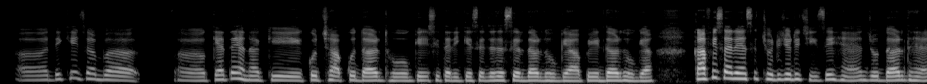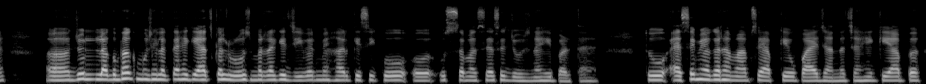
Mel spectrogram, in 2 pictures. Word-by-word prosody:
अ, 200 +2 -13
देखिए 240 +5 -10
जब 245 -4 -7
अ, 190 0 -9 0.3
कहते 220 +4 -2
हैं 255 - 0
ना 200 -2 -3
कि 185 -1 -4
कुछ 200 -2 -3
आपको 195 +1 -2
दर्द 180 -1 0
हो 175 -1 -3
किसी 185 0 -5
तरीके 175 -1 -3
से, 180 +2 -4
जैसे 180 +1 0
सिर 180 0 +1
दर्द 180 -1 +1
हो 170 - -1
गया, 165 0 -1
पेट 175 +1 -3
दर्द 180 +1 +3
हो 175 -2 -1
गया। 165 0 -1 0.4
काफ़ी 255 +5 +6
सारे 275 -3 +4
ऐसे 255 +1 -1
छोटी-छोटी 240 0 -1
चीज़ें 220 +1 -4
हैं 195 -1 -5
जो 195 0 -2
दर्द 190 +2 +1
है 180 -2 -2 0.5
अ, 195 0 +3
जो 240 +5 +4
लगभग 235 +2 +5
मुझे 235 -1 +3
लगता 225 0 +2
है 230 0 +4
कि 225 - +2
आजकल 230 +2 +2
रोज़मर्रा 210 0 +2
के 220 +1 +4
जीवन 200 +2 -2
में 205 - -1
हर 195 0 -2
किसी 205 0 -2
को 195 +1 0
अ, 175 - -9 0.2
उस 195 -1 +2
समस्या 185 0 -2
से 200 +1 -2
जूझना 170 -2 -4
ही 175 +1 -2
पड़ता 150 0 -7
है। 155 -1 -12 0.5
तो 205 -1 +3
ऐसे 215 +6 +3
में 235 -1 +5
अगर 215 -1 +4
हम 205 -3 +1
आपसे 185 +2 -1
आपके 180 +1 -1
उपाय 170 -2 +1
जानना 170 -1 -3
चाहें 175 +1 -4
कि 190 +2 -2
आप 180 -1 0
195 Hz, 220 wpm, -25 LUFS, 180-215 Hz, 0.5 s, काफ़ी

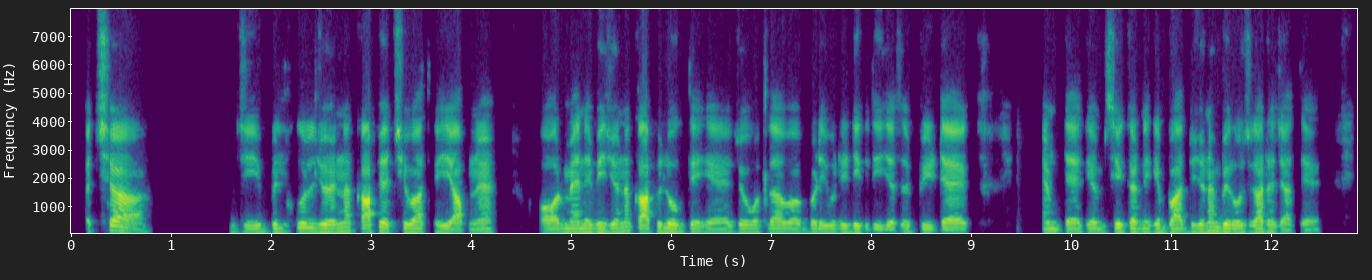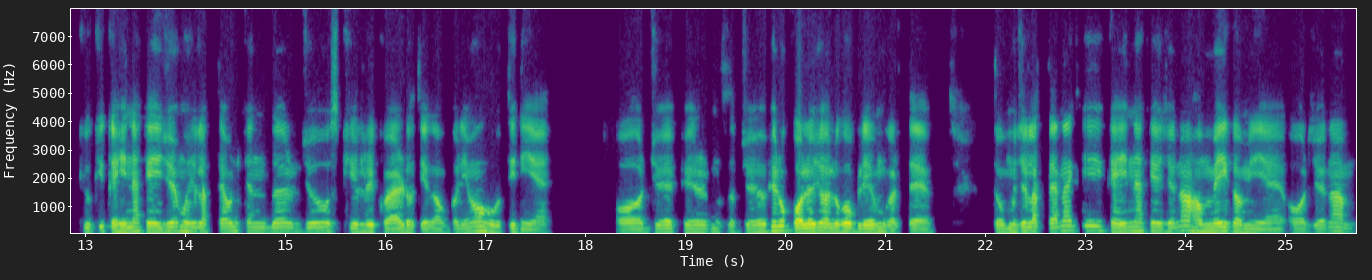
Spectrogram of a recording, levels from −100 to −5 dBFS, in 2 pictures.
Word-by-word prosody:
अच्छा। - - +3 0.8
जी 115 +1 -5
बिल्कुल, 130 +2 -2
जो 130 0 +3
है 125 - +3
ना 140 +2 -1
काफ़ी 150 - +6
अच्छी 135 -1 -1
बात 120 -2 +2
कही 115 0 -2
आपने 105 +2 -2 0.5
और 110 +1 +2
मैंने 120 +2 +1
भी 135 +2 0
जो 130 - -1
है - - -3
ना 145 - -1
काफ़ी 115 +3 +6
लोग 130 -1 +2
देखे 110 0 -3
हैं 115 +1 -5
जो 120 0 -3
मतलब 115 -3 -2
बड़ी-बड़ी 115 0 -2
डिग्री 115 -2 -3
जैसे 115 +1 -3
बीटेक, 110 -1 +1 0.8
एमटेक, 110 0 -2
एमसीए 115 +3 0
करने 120 -2 0
के 130 +2 -2
बाद 110 - +4
भी 120 - -5
जो 125 - 0
है - - -4
ना 145 - 0
बेरोज़गार 120 -1 +1
रह 120 - -2
जाते 100 -1 -5
हैं 100 0 -8 0.5
क्योंकि 130 +3 -5
कहीं 135 +1 +5
न - - +1
कहीं 140 -1 +5
जो 145 - +3
है 145 - +1
मुझे 145 -2 +1
लगता 135 -1 -2
है 140 - +2
उनके 145 0 -5
अंदर 140 0 -3
जो 145 +1 0
स्किल 135 -2 -4
रिक्वायर्ड 120 -1 +2
होती 120 - -3
है 115 - 0
कंपनी 115 +3 -4
में 150 +2 0
होती 125 -4 0
नहीं 105 -4 -4
है 95 0 -4 0.8
और 110 +1 0
जो 120 +1 -6
है 125 - +2
फिर 125 0 -2
मतलब 115 0 -10
जो 120 0 -2
है 130 - +3
फिर 160 +2 +3
वो 170 - +5
कॉलेज 135 +1 +8
वालों 135 -2 +4
को 140 - +7
ब्लेम 125 +1 +2
करते 110 -3 -3
हैं, 105 +1 -5 0.6
तो 125 0 -1
मुझे 130 +2 0
लगता 145 -1 0
है 140 - +1
ना 170 +1 +1
कि 165 0 -3
कहीं 135 -1 +3
न 150 0 0
कहीं 145 -1 0
जो 140 - -2
है 140 - -4
ना 170 - +5
हम 130 - +3
में 140 +2 +3
ही 150 - +5
कमी 125 -4 0
है 110 +1 -4
और 115 -1 -6
जो 120 - -8
है 125 - -3
ना 150 0 +1
125 Hz, 225 wpm, -21 LUFS, 115-140 Hz, 0.8 s, कॉलेज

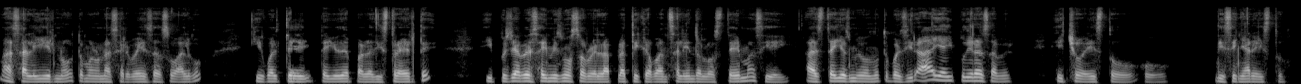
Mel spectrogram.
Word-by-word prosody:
a - - +1
salir, 135 -1 +2
¿no? 135 +5 -5
Tomar 135 -4 -5
unas 130 -2 -1
cervezas 125 -2 -2
o 130 - -3
algo 125 +1 -5 0.5
que - - -6
igual 135 -1 -2
te 135 0 +1
te - - -3
ayude 135 +1 +1
para 120 -2 -2
distraerte 125 +2 0 0.4
y, 150 - -5
pues 145 -1 -3
ya 155 -1 +6
ves, 150 0 +4
ahí 150 - +5
mismo 145 0 +1
sobre 125 -2 +2
la 125 0 +3
plática 130 -1 0
van 125 -1 -1
saliendo 130 +2 +1
los 120 -3 -2
temas 155 +5 -1
y 120 - -2
ahí 110 +4 -10
hasta 130 +3 +4
ellos 145 -1 +4
mismos, 140 -2 -1
¿no?, 140 - -4
te - - -8
pueden 145 -2 0
decir: 150 +4 -3
"Ay, 205 -1 +4
ahí 185 0 0
pudieras 170 -4 +2
haber 140 -1 -5 0.4
hecho 145 -1 0
esto 125 -1 -1 0.3
o 115 +2 -14 0.4
diseñar 130 -1 +1
esto". 125 0 -5
135 Hz, 210 wpm, -25 LUFS, 125-145 Hz, 0.5 s, ya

